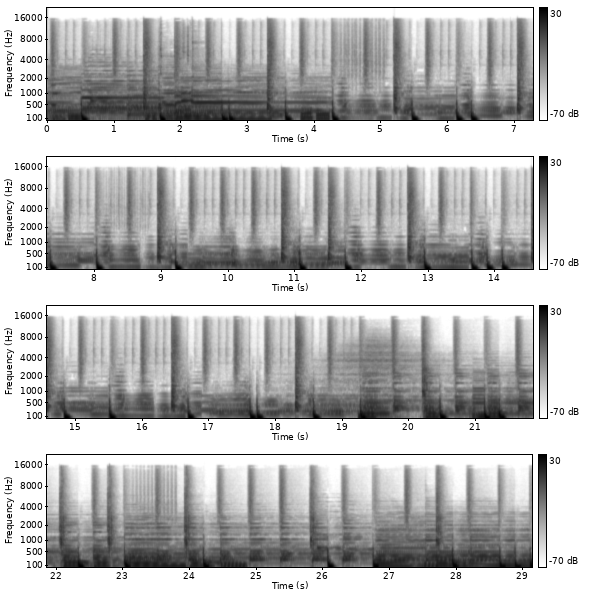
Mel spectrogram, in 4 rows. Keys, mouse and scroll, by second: 0.0-0.5 typing, 0.6 click, 2.0 click, 2.8 alt+shift+click, 3.3 click, 4.0 shift+click, 4.5 alt+shift+click, 4.9 scroll up 1, 5.7 Caps_Lock, 6.6-9.6 typing, 6.9 click, 9.6 click, 11.3 click, 13.2 click, 18.9 scroll down 1, 19.5 click, 21.0 click, 21.3 scroll down 1, 22.1 right click, 22.3 click, 25.4 Caps_Lock, 25.4 click, 25.6 scroll up 1, 26.1 click, 28.3 scroll down 1, 28.8 click.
